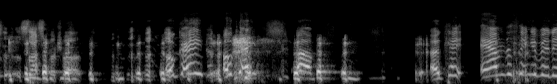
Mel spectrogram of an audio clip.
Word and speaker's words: Saskatchewan: And if I mispronounce this, you guys got, because I'm gonna say Sasquatch, but it's not that. It's Saskatchewan. Okay. Saskatchewan? Yes. Thank you. Thank you. Saskatchewan.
